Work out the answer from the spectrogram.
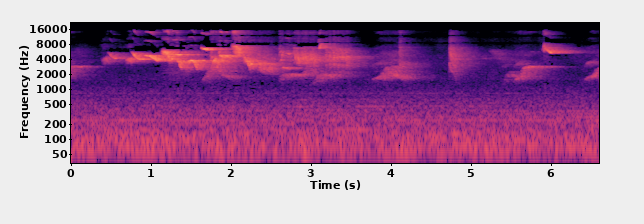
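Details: White double-collared seedeater from an amateur breeder performing classic song: a dense, buzzy, quickly modulated high phrase for about three seconds, followed by gaps and isolated sharp downslurred notes.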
